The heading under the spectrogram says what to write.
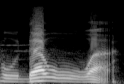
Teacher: Fal wa huda wa di sini masukkanlah bunyi tanwin pada lafal dan awalnya dan karena ia bertemu wau kita masukkan tanwinnya kepada huruf wau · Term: idgam big ghunnah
